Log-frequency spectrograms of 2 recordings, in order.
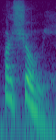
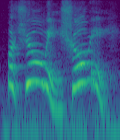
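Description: First: Said in the usual way. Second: High, loud, insistent challenge; heated, repeated insistence; exasperated demand. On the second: Acted. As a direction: demand it with the voice pitched right up. Challenge repeated, losing patience.

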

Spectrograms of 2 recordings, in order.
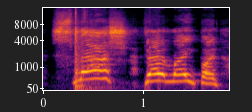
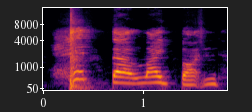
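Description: First: Higher, louder, slower punchy call; loud hype shout. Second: Said in the usual way. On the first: Acted. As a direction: pump up the viewers with a shout. Hammy loud call to viewers.

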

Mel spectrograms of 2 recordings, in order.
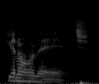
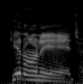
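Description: First: Said in the usual way. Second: Higher, loud goading command; loud, raised-voice dare; urgent shout. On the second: Real, not acted. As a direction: yell it to urge them on. Urging escalates to a shout.

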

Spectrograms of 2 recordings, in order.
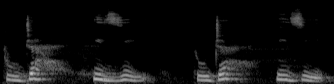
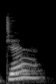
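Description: First: تجهزي slowly with doubled h and kasra; joined-up reading. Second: تجهزي split into tu, jah, hi, zii, higher and louder; syllable-by-syllable reading. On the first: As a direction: blend تجهزي, leaning on the hh. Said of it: "هكذا نقرأها". (نطق تجهزي موصولة مع تشديد الهاء) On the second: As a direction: sound out تجهزي in separate syllables. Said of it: "نقرأ هذه الكلمة". (تهجئة تجهزي مقطعًا مقطعًا) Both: Shown as a demonstration.

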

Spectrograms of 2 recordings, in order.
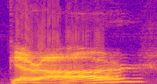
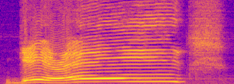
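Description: First: Said in the usual way. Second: "Garage." in American accent, KEH-redge, pitched high. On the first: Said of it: "the words that Joe has asked me to read". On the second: Shown as a demonstration. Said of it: "in my American accent".

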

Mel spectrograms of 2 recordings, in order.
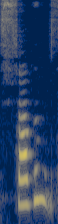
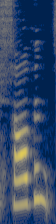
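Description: First: "Savant" with a short "sa" as in sat, questioning; second pronunciation attempt. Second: "Savant" with a broad "sah" first vowel, questioning; unsure pronunciation. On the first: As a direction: try "Savant" as SAV-unt, rising. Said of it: "I never pronounce things right". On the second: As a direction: try "Savant" as SAH-vunt, rising. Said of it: "how you say it?". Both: Real, not acted.

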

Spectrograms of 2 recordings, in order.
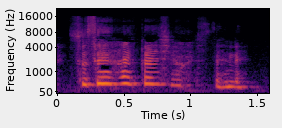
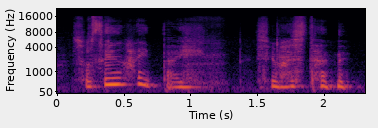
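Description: First: Said in the usual way. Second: Sheepish whisper through a small laugh; a hushed, embarrassed aside. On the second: Real, not acted. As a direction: whisper the confession with a giggle. Confessing an embarrassing loss.

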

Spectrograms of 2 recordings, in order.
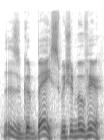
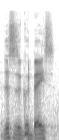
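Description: First: Brighter, higher repeat; excited. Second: Said in the usual way. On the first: Real, not acted.

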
